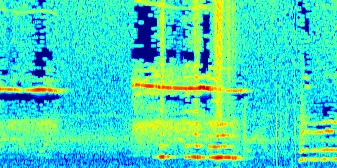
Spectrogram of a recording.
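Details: Pet dog whining with excitement as its owner puts on running shoes, wanting to go for a run; thin, high whistled whines held steady, then sliding downward, with the owner's voice and faint clicks in a quiet room.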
